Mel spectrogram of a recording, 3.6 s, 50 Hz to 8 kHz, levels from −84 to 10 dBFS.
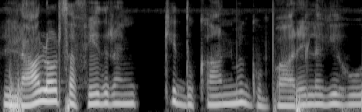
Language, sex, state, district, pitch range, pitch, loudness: Hindi, female, Uttar Pradesh, Lucknow, 190-210 Hz, 200 Hz, -17 LUFS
